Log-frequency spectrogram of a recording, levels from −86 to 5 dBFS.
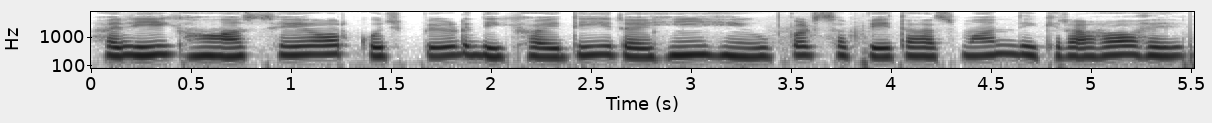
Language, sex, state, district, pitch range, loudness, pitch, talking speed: Hindi, female, Madhya Pradesh, Bhopal, 215-235 Hz, -14 LUFS, 225 Hz, 175 wpm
